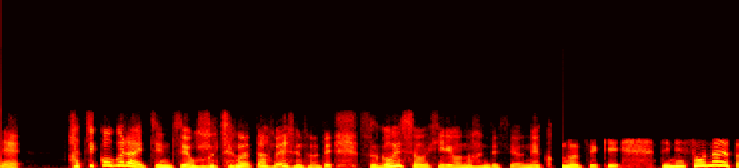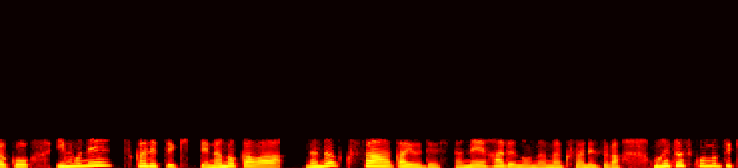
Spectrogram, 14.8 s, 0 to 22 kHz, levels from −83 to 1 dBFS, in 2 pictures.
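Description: A speech recording carrying two faults around 5.5 s. The first is a handover gap: the sound dies away abruptly at 5.49 s and stays silent for 120 ms until 5.61 s, when frames resume on the new link. On a waveform this is a flat, empty stretch, and on a spectrogram a blank vertical band across all frequencies. Immediately after, at 5.61 s, comes a fallback to narrowband that lasts to the end: all energy above 4 kHz disappears, so the audio turns duller and rougher. A spectrogram shows a hard horizontal ceiling at 4 kHz, against the wideband section before it, whose light coding texture fits AMR-WB at around 12.65 kbit/s and reaches roughly 7 kHz.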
